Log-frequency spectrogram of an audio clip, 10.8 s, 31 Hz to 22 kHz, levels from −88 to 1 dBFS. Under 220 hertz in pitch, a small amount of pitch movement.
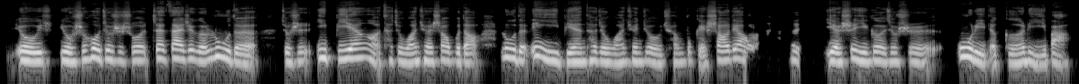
No: high, 190 Hz; average, 3.5 semitones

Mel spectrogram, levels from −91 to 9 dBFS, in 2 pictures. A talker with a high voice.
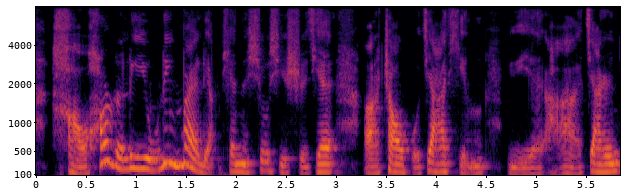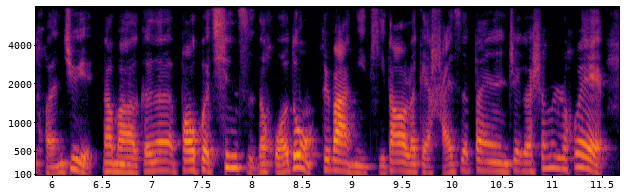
No: medium, 145 Hz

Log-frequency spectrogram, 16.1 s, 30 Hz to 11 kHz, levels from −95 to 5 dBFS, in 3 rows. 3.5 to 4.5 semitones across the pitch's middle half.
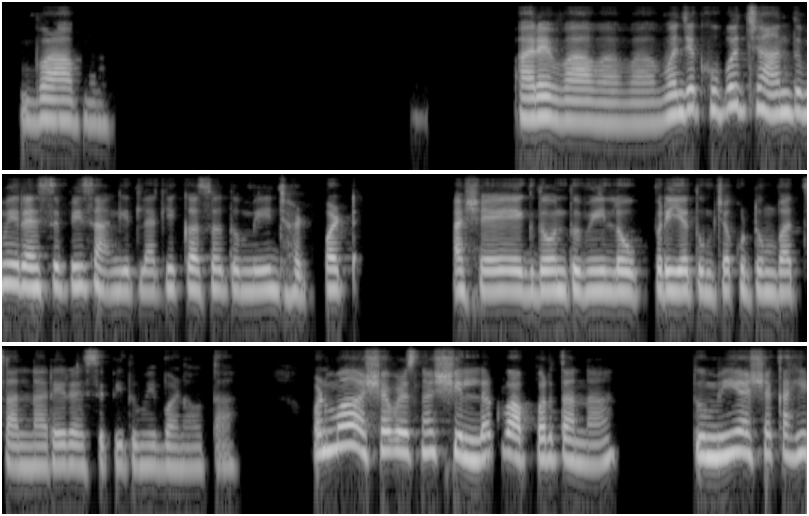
Yes: average, 4.2 semitones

